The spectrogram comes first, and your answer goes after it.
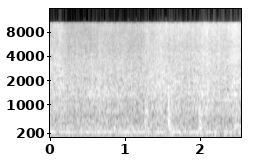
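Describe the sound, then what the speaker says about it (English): Egg being stirred through hot brown rice and vegetables in a pan: a steady, even sizzle with a few soft scraping pulses from the stirring, heard alone. "So now we're just going to mix it all the way through."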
